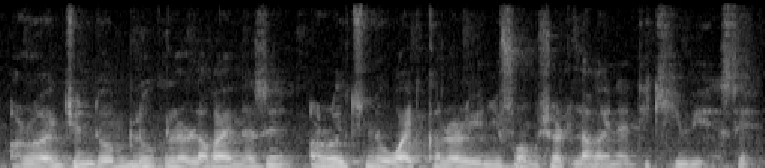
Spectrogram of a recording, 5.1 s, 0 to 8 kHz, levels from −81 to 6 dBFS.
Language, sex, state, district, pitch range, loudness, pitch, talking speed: Nagamese, male, Nagaland, Dimapur, 125-140 Hz, -18 LUFS, 130 Hz, 235 wpm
